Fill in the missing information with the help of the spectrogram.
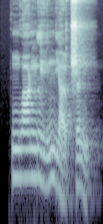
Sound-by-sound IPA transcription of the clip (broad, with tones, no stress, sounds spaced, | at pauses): n̪ w ɑ˥ ŋ l i˧˥ n̪ j ä̰˨˩ ʈ͡ʂ ə˥˩ n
